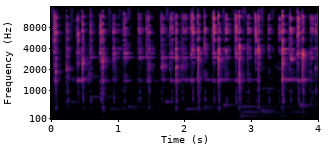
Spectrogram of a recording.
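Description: Metal teaspoon stirring in a glass mug, clinking against the glass over and over, several short ringing clinks a second.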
